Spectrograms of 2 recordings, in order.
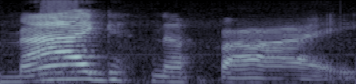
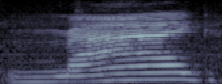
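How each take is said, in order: First: "magnify" stretched out slowly, each syllable clear; "magnify" said slowly like a teacher sounding it out; drawn-out sounding. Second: Said in the usual way. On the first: Shown as a demonstration. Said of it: "and it ends in an I sound". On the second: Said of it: "and it's magnify".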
